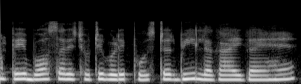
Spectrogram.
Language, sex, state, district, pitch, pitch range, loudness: Hindi, female, Jharkhand, Deoghar, 230 Hz, 220-245 Hz, -12 LUFS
